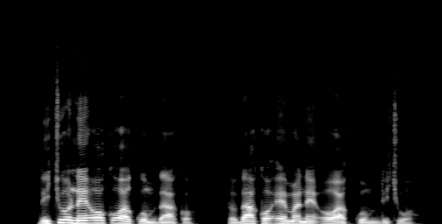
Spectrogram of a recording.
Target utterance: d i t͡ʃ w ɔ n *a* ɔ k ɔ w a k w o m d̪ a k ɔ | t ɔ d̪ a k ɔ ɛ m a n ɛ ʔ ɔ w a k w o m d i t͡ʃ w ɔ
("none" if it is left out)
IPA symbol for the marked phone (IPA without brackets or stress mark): ɛ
